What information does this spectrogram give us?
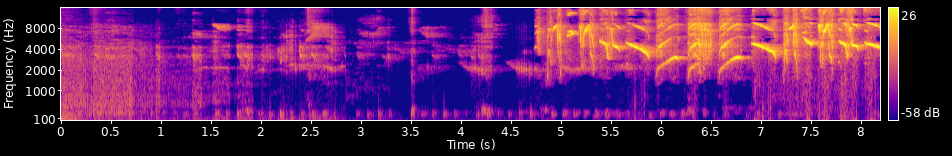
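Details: A Sayaca Tanager (Thraupis sayaca) sings a fast, squeaky jumble of high, thin chirps and twitters after a few quiet seconds.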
